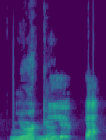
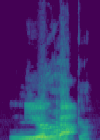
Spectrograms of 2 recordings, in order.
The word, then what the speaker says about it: Niurka: James really worked on with me about pronouncing your name right. Niurka. Niurka.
